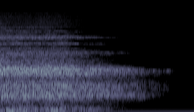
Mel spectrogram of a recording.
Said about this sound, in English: I wonder if we can just kind of take a deep breath in ourselves. Deep breath out.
